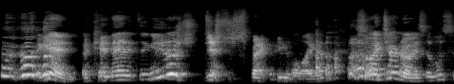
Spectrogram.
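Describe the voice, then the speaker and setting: A man with a New York accent speaks with big swings in loudness. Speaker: podcast guest. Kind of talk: casual chat.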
